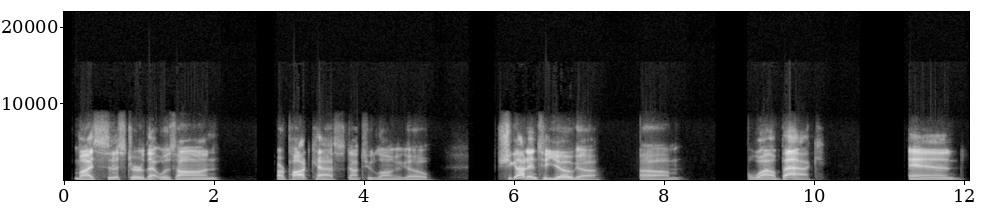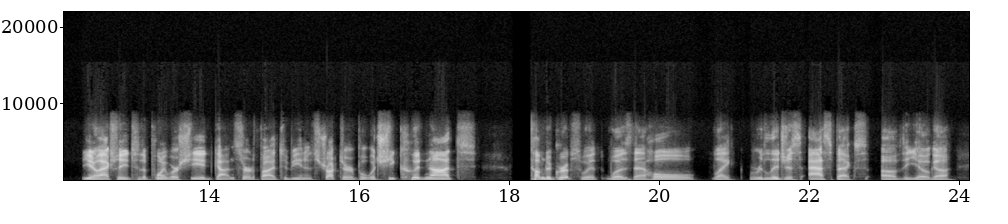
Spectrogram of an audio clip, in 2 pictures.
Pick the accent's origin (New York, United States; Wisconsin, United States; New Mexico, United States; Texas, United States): New York, United States; Buffalo; moved away; also born or lived in Los Gatos; growing up in Buffalo, we had nothing but community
